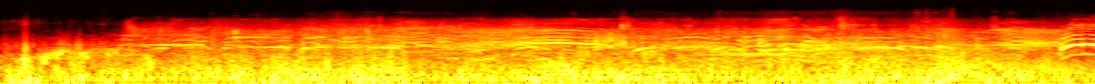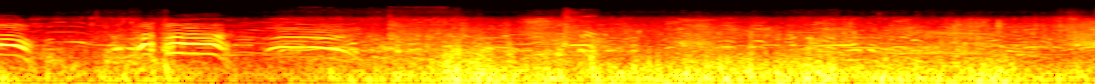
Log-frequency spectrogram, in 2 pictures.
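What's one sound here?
A crowd of men in the water shout and cry out in distress.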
